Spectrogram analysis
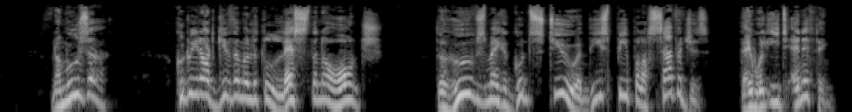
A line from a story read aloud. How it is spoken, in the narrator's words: pleaded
